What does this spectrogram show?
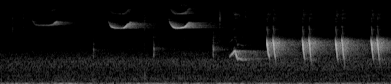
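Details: Thrush nightingale in full song at night among dense bushes, the first of 2026: three high whistles sweeping down, a short low note, then a rapid series of sharp, loud clicking strokes.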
